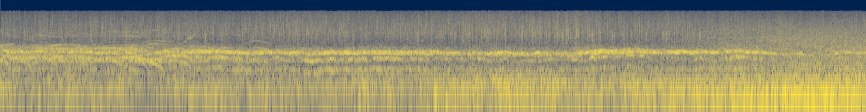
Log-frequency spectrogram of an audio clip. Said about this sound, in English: More and more rain fell each day until the entire earth was covered with water so much that Noah and the believers could not even see the mountains and trees anymore. The earth was like a huge ocean.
